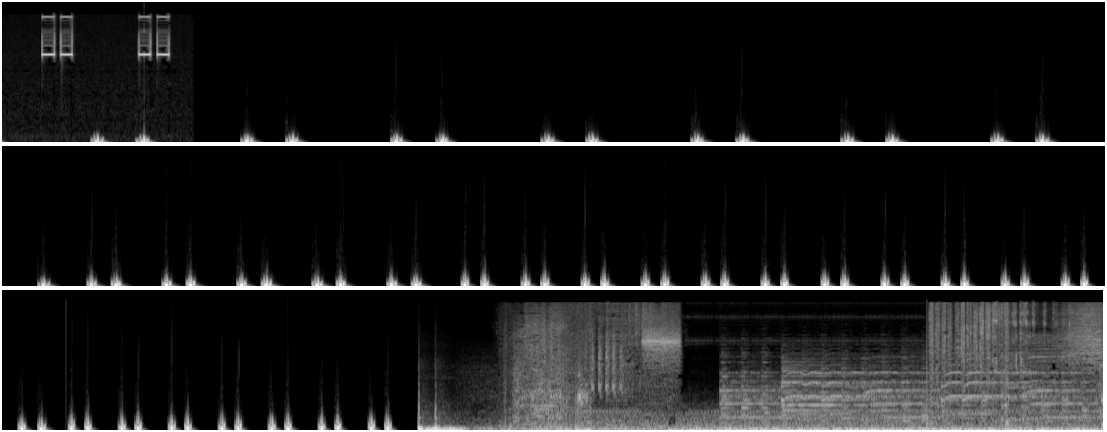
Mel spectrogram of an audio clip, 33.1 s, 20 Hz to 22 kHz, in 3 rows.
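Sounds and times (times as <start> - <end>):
heartbeat thumps: 0.9 - 1.6, 2.4 - 3.0, 3.9 - 4.5, 5.4 - 6.0, 6.9 - 7.5, 8.4 - 9.0, 9.9 - 10.6, 11.4 - 26.6
loud burst of noise: 26.2 - 29.2.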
